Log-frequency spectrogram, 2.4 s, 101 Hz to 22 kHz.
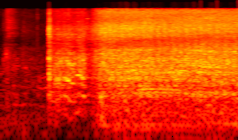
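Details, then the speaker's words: Dodge Durango 4.7L V8 starting and idling, light quick ticking over steady idle from right-side lifters, which are to be replaced; lifter tick. "can hear the clicking. That's the lifters. We're going to be replacing them."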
